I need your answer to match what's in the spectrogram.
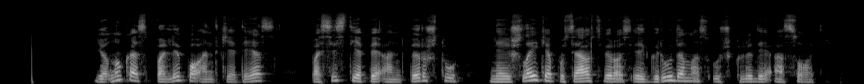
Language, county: Lithuanian, Vilnius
